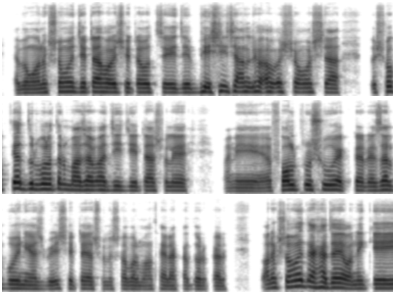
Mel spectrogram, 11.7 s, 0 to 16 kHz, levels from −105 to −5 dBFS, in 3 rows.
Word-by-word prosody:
এবং 140 +2 -3
অনেক 160 +2 -2
সময় 180 0 +2
যেটা 175 0 +3
হয় 165 0 +4
সেটা 165 -1 -2
হচ্ছে 165 +1 -3
এইযে 160 +1 -1 0.2
বেশি 180 +4 +2
জানলেও 180 -1 +2
আবার 175 0 +1
সমস্যা। 165 -1 -2 0.4
তো - - -11
শক্তি 195 +2 -2
আর - - +3
দুর্বলতার 200 0 +3
মাঝামাঝি 170 -1 +3
যেটা 155 +1 -2
আসলে 155 0 -4 0.5
মানে 130 0 -7 0.4
ফলপ্রসু 180 +1 +2 0.2
একটা 165 - -4
রেজাল্ট 170 +2 +2
বয়ে 155 -1 +1
নিয়ে 140 -1 -1
আসবে 140 +1 -7
সেটাই 150 -1 -4
আসলে 135 -1 -15
সবার 135 -1 -5
মাথায় 130 +1 -7
রাখা 130 +1 -9
দরকার। 130 -1 -5 0.4
অনেক 185 0 -1
সময় 230 +3 +5
দেখা 195 -1 +5
যায় 185 -2 +6
অনেকে 155 +1 -1
165 Hz, 190 wpm, -23 LUFS, 150-180 Hz, 0.5 s, যায়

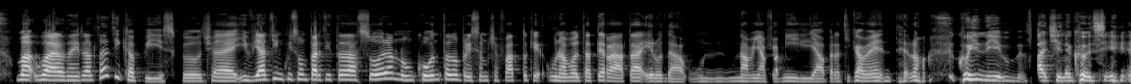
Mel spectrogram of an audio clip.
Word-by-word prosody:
Ma 215 0 +7
guarda, 200 -2 +5
in 190 - -1
realtà 205 - 0
ti 340 -4 -4
capisco, 150 -3 -4
cioè, 170 +1 0
i 160 +4 0
viaggi 220 +7 +3
in 245 - -5
cui 240 0 -7
son 235 -1 -3
partita 225 0 +2
da 215 -1 +4
sola 235 +5 +2
non 205 -5 -4
contano, 225 +3 +1
per 195 -4 -4
il 180 - -4
semplice 195 +1 -9
fatto 180 +2 -3
che - - -5
una 180 -3 0
volta 170 +1 -1
atterrata 160 -3 +2
ero 150 0 -2
da 130 -2 -4
una 145 +2 -7
mia 145 -1 -3
famiglia 140 -2 -5
praticamente, 160 +3 -3
no, 185 -1 0 0.3
quindi 220 -5 +3
b 160 -3 -10
facile 175 -1 +1
così. 180 +2 +2
180 Hz, 190 wpm, -19 LUFS, 155-215 Hz, 0.3 s, Ma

